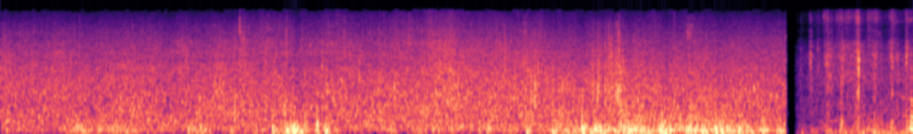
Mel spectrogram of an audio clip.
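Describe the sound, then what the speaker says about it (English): Strong wind buffets the microphone on a UK seashore during sea fishing for bass, a steady loud roar with gusts and wave wash underneath, cutting out briefly near the end. "It's breezy, man."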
